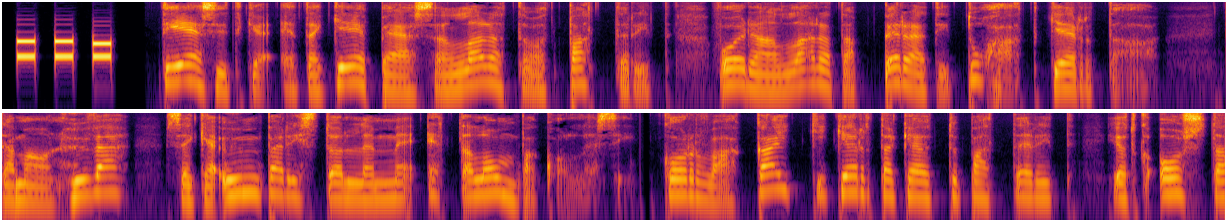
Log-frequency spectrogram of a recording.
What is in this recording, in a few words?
fin, woman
